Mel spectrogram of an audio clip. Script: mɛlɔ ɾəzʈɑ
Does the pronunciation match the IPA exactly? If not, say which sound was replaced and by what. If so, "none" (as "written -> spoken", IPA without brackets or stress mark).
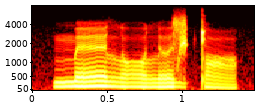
ɾ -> l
